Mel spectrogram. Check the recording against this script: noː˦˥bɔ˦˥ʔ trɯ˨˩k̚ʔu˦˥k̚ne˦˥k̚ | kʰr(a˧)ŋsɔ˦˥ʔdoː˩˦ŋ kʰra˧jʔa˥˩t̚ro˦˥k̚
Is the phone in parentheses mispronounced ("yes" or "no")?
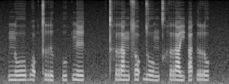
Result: no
